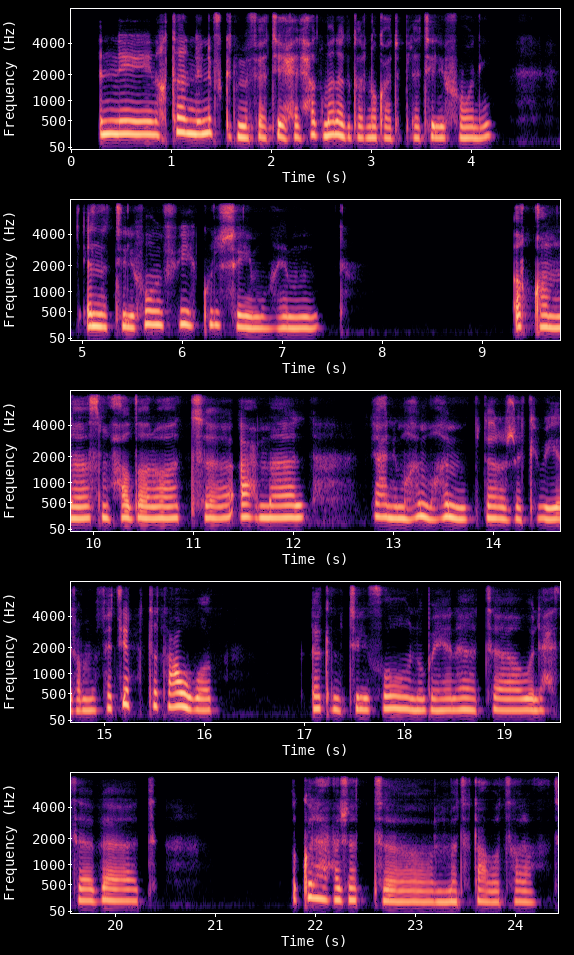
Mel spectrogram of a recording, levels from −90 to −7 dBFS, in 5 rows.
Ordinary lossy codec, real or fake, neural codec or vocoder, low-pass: none; real; none; 7.2 kHz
